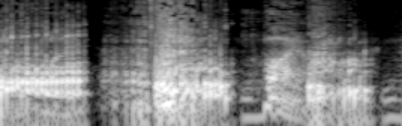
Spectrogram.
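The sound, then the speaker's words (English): A captive big cat in South Africa roars at feeding time in three loud, rumbling bursts separated by brief pauses, each a deep, throaty growl rich in harmonics, with no talking over it. “You all know what a Harley Davidson motorcycle sounds like. This is the South African version.”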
